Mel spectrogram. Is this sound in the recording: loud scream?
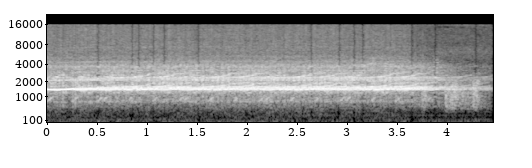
yes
